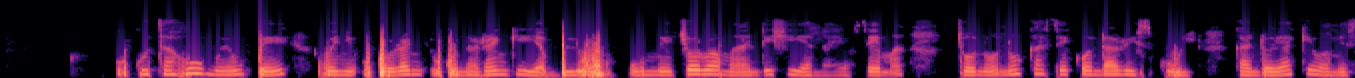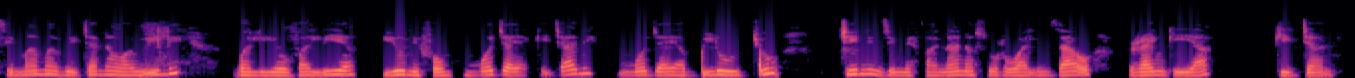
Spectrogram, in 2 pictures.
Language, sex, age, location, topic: Swahili, female, 36-49, Mombasa, education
